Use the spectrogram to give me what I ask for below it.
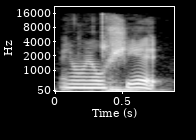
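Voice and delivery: a hint of a clueless kid; silly kid voice. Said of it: "I don't know why I'm using this voice".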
